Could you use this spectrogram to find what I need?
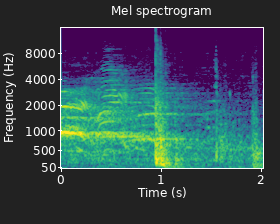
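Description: A racket strikes a soft tennis ball in an echoing hall.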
